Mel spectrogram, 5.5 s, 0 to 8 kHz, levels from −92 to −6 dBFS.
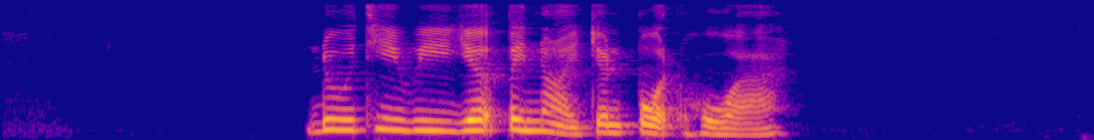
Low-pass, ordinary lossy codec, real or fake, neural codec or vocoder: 7.2 kHz; none; real; none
